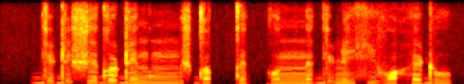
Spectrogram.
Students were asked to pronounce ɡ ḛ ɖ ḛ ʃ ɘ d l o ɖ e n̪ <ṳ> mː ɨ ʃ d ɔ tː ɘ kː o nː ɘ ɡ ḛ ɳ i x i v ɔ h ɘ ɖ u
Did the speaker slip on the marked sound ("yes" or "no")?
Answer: yes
